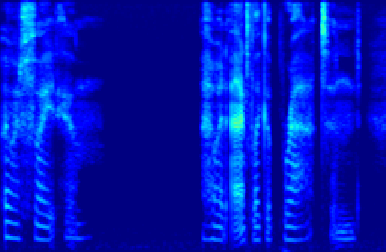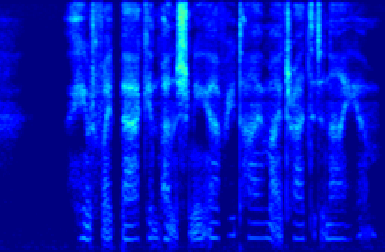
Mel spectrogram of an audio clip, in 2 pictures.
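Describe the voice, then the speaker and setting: A woman plays a sorrowful, bitter vampire woman in a whispered ASMR roleplay. Her voice is very breathy and slow, with a lot of creak at the edges. She confides her past intimately, as if to one listener. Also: low voice, level tone, fairly bright tone, exaggerated voice. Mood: reflective, subdued. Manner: slow, intimate, confessional storytelling. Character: beautiful, melancholy, bitter female vampire recounting her past. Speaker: voice actor in audio roleplay.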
